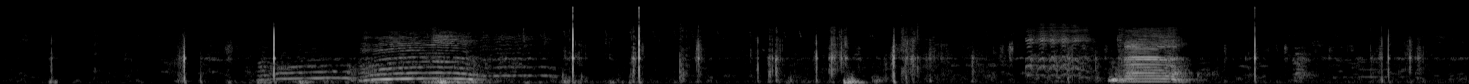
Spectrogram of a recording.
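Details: Goats on a dairy farm bleat in two quavering calls: the first long and wavering, lasting about two seconds, the second shorter, about six seconds later. Sharp clicking knocks are scattered throughout.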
